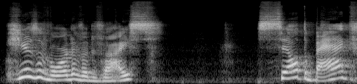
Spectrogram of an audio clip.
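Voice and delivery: slow, deliberate advice; advising woman. Retold or imitated. The Benadryl woman advising her to sell the bag, slow and deliberate. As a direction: lay out the advice slowly like a wise stranger.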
